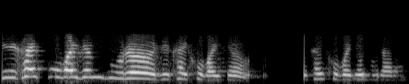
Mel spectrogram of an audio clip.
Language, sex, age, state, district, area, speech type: Bodo, female, 60+, Assam, Kokrajhar, rural, conversation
